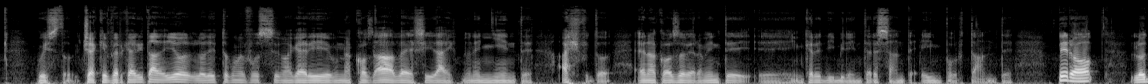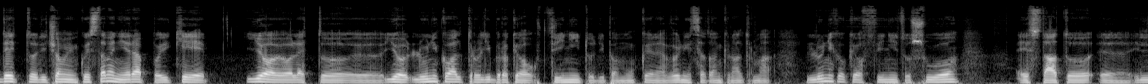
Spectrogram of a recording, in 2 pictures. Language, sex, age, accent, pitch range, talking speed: Italian, male, 20-39, native, 90-110 Hz, 175 wpm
